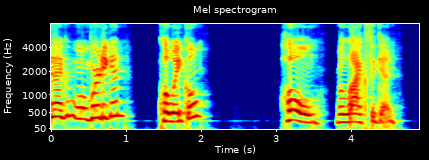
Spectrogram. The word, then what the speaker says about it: cloaca: Cloacal? Whole, relax again. Cloaca? It's a, how do you pronounce, cloaca, right?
